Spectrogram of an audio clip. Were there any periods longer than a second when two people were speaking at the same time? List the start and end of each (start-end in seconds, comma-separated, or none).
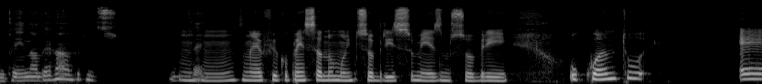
none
